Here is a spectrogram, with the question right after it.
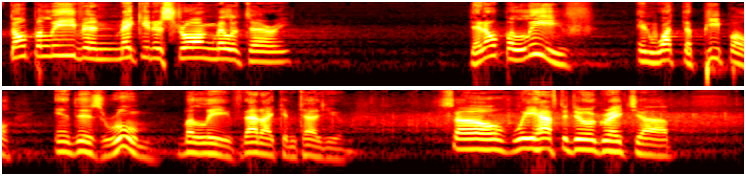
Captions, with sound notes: don't believe in making a strong military. They don't believe in what the people in this room believe -- that I can tell you. (Applause.) So, we have to do a great job.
